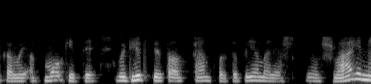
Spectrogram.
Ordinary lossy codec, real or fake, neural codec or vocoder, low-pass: Opus, 32 kbps; fake; codec, 24 kHz, 0.9 kbps, WavTokenizer, medium speech release version 1; 3.6 kHz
